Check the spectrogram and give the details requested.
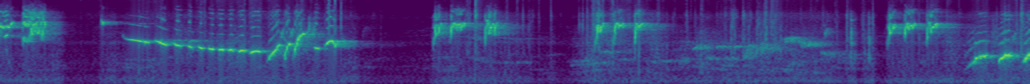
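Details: White-rumped shama song used as lure and tutor recording for caged birds, morning and evening: bursts of high buzzy notes, a long descending whistle, rapid chattering trills and rising whistles separated by brief pauses.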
